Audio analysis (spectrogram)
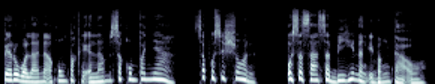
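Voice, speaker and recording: A woman's voice: medium pitch, lively intonation, moderate pace, a little mellow, no room sound, studio quality, pitched above the performer's own voice, lightly acted. A woman voicing a lovestruck male CEO in a romance audio drama, pleading earnestly and emotionally. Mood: fearful confession.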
